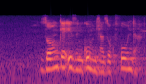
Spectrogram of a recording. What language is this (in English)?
Zulu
